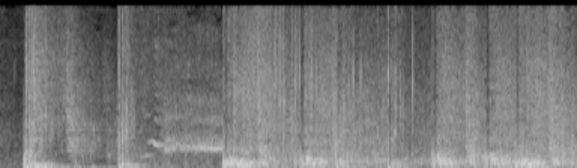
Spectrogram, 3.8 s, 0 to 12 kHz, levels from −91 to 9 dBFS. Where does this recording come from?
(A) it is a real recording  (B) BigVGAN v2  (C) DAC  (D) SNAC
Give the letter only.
B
